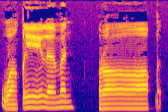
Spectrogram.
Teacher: Diamnya itu tidak ngambil nafas, diam seketika tanpa mengambil napas.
